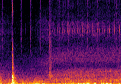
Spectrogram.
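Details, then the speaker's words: Auction car inspected with bonnet open, which had a slight coolant overflow; low, smooth, even hum after a single clunk at start, no knocks or ticks; normal idle. "oh it purrs the hood doesn't really stay up"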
